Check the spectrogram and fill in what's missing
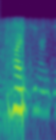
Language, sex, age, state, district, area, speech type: Punjabi, female, 18-30, Punjab, Muktsar, urban, conversation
